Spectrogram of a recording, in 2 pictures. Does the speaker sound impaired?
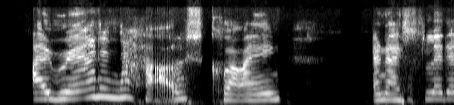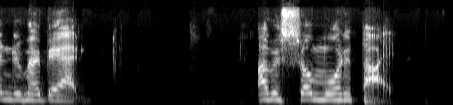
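Yes: cerebral palsy; since birth.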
